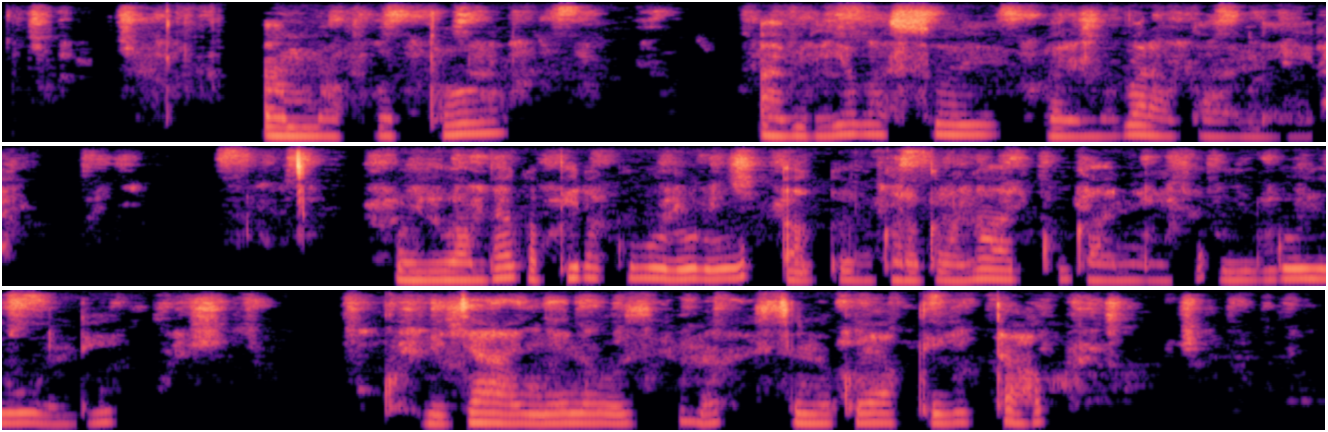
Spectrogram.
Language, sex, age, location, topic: Kinyarwanda, female, 18-24, Kigali, health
